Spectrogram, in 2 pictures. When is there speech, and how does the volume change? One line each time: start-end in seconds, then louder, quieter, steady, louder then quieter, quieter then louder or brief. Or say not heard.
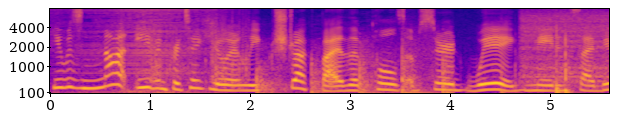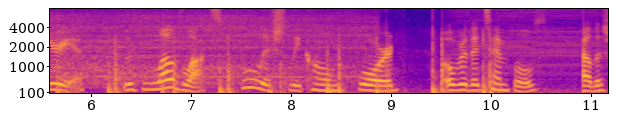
0.0-11.1 steady.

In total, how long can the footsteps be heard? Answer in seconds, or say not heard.
9 s.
